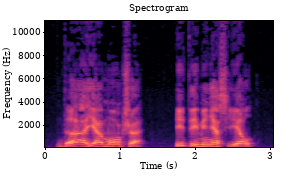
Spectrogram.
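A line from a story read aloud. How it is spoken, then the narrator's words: Reproachful low drone. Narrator (Russian): прогудел он укоризненно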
